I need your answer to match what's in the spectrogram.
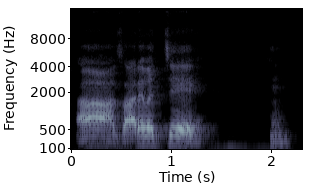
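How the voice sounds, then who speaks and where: Man, teacher, high-pitched voice, lively classroom lesson, quizzes students and answers himself. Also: slow pace, dull audio. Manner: addresses students casually as brother.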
